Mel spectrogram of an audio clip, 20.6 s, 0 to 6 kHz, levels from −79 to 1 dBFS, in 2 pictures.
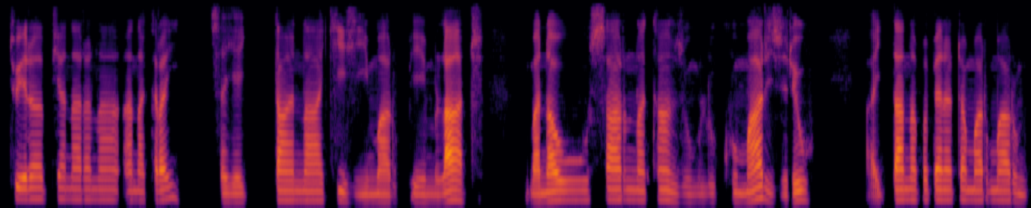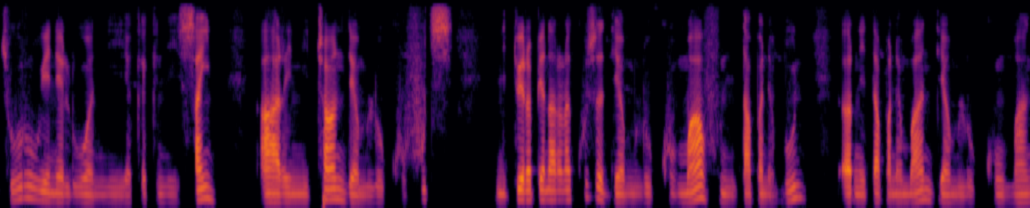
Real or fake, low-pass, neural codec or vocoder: real; 5.4 kHz; none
